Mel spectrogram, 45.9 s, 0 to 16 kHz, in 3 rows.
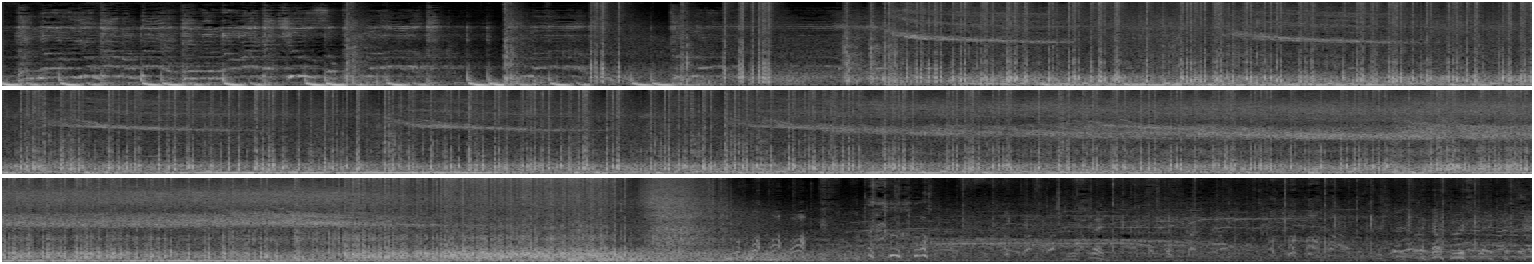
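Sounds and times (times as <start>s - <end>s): fireworks bangs and crackling: 0.0s - 39.0s
fireworks whistles falling in pitch: 8.6s - 37.9s.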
